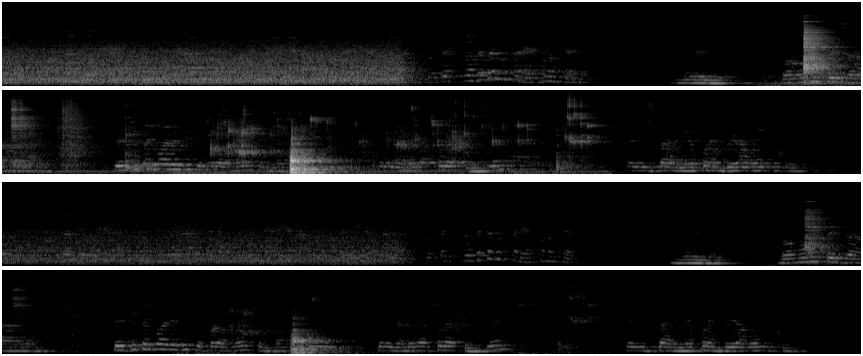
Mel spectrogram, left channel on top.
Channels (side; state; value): right; quieter; 10.8 dB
